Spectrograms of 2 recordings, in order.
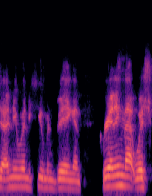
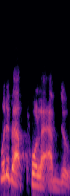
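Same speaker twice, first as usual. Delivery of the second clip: clumsy, bad put-on British accent. Retelling a man's reply to a request for celebrity help, in a bad British accent. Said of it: "he said in his British accent".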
